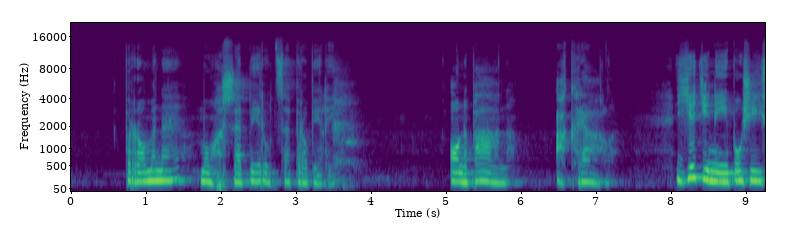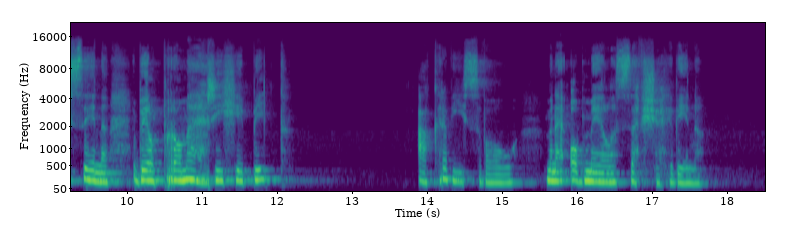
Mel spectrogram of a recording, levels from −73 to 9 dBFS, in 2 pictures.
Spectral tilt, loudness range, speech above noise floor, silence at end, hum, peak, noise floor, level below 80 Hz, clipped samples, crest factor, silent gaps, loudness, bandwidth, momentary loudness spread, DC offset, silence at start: -5.5 dB/octave; 9 LU; 47 dB; 0.8 s; none; -2 dBFS; -65 dBFS; -58 dBFS; under 0.1%; 18 dB; none; -20 LUFS; 15 kHz; 14 LU; under 0.1%; 0.75 s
